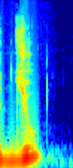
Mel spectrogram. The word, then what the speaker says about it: Diou: Et je n'ai jamais visité Diou. – Eh ben écoute, ça s'écrit comme ça se prononce, hein, D-I-O-U.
